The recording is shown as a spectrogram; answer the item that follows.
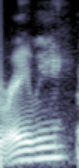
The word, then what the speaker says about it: Raimi: So Sam Raimi, that's how you say it, Raimi? – Uh-huh.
